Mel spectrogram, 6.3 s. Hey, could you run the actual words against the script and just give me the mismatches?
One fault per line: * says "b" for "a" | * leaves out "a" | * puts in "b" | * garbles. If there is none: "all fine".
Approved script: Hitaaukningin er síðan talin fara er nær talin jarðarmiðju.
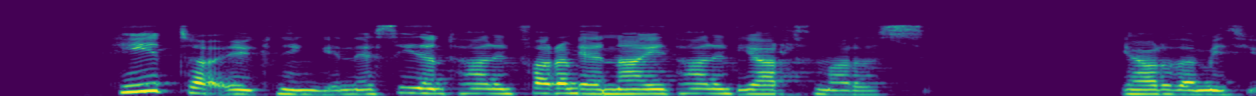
all fine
